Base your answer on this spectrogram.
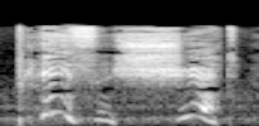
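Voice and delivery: high, drawn-out strained cry; pained cursing. A narrator's reading. Andy curses Caleb after hitting the wall, high pained yell.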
